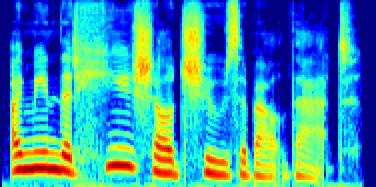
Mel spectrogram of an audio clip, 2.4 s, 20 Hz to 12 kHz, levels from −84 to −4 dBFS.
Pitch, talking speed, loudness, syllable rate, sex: 220 Hz, 205 wpm, -15 LUFS, 4.6 syllables/s, female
